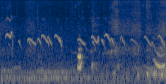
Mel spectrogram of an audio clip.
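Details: Feeding grey francolin chicks, known locally as dakhni teetar, give rapid high peeps, short downslurred notes tumbling over one another in a steady stream, with a sharp tap partway through and faint low rumble beneath.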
